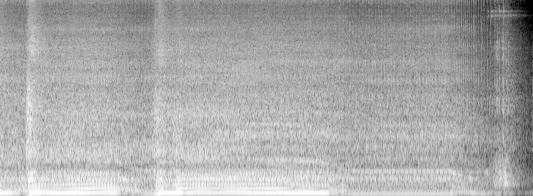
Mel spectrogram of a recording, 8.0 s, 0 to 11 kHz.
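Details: Perkins 6354 diesel, stood outside rusting for 25 years, test-run briefly without coolant or water pump: deep, steady idle with even low thrum and no knocks or misses, then winds down smoothly; sounds all right.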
